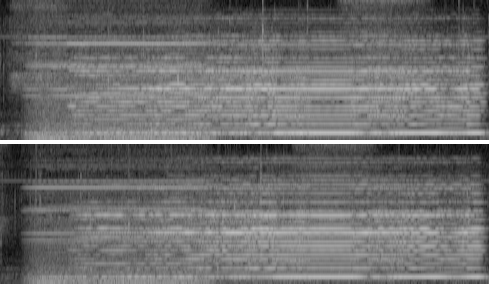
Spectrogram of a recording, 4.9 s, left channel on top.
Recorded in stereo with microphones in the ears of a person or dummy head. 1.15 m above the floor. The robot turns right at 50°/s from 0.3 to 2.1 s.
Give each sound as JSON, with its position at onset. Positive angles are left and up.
{"t": 0.7, "sound": "a violin", "azimuth_deg": 100, "distance_m": 2.5}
